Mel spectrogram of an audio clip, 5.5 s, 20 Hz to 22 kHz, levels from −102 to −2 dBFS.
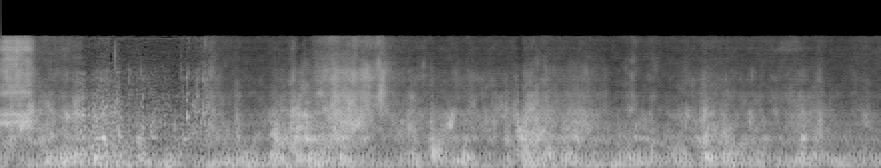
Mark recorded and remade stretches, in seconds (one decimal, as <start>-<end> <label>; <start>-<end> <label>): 0.0-0.5 remade; 0.5-1.3 recorded; 1.3-5.5 remade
